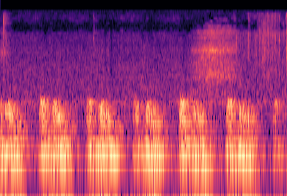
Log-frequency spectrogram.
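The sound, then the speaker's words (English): A fetal heartbeat on ultrasound at about five to six weeks: rapid, steady whooshing thumps, around seven beats in quick rhythm, loud with a muffled, swishing quality and no voices. “That is a baby's heartbeat. You're hearing there that thumping sound.”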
